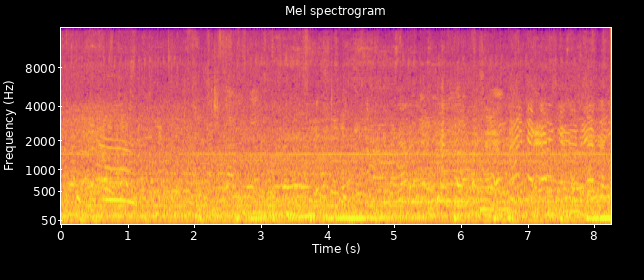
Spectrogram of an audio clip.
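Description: A crowd of men and women chatters outdoors nearby.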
